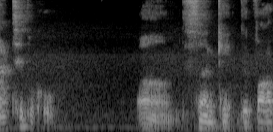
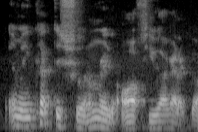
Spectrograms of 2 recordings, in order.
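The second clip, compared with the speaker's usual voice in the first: impatient threat; 3 semitones higher, 6 dB louder, faster than usual. Retold or imitated. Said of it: "And Esai like".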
